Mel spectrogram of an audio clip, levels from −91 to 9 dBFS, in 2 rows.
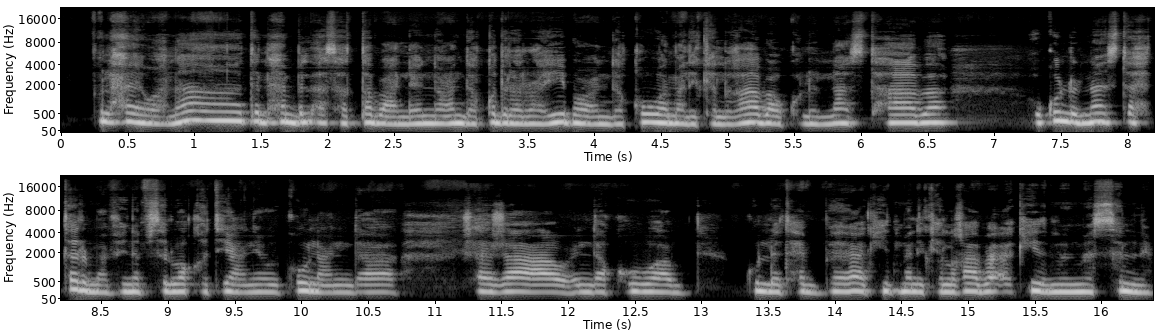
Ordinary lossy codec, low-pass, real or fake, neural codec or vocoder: none; 19.8 kHz; real; none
